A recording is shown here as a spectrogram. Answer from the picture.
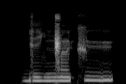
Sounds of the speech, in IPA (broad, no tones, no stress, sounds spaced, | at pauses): ɡ e ʎ ŋ͡ǁ œ̃ t͡ʃ y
